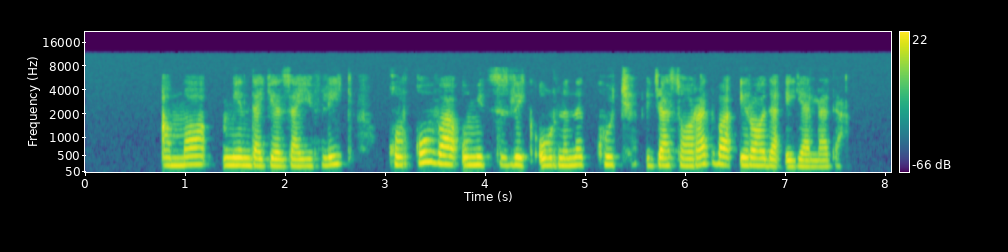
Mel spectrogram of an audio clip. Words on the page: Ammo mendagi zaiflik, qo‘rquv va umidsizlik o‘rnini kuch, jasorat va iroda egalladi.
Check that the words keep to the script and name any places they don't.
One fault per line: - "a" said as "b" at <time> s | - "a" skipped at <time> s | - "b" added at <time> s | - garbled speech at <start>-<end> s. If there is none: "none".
none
